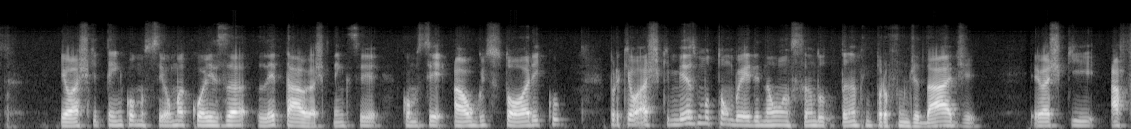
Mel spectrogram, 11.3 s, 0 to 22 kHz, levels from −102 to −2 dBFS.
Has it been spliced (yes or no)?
no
